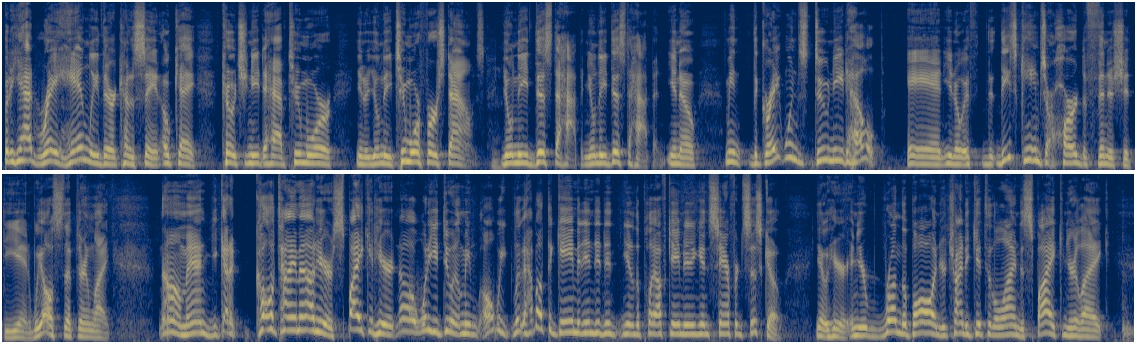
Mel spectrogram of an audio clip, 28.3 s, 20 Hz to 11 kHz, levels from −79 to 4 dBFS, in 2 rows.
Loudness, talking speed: -20 LUFS, 260 wpm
